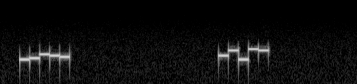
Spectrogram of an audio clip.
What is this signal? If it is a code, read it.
Five-tone selective call (CCIR), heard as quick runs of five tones, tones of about 100 ms. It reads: 23654 59209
